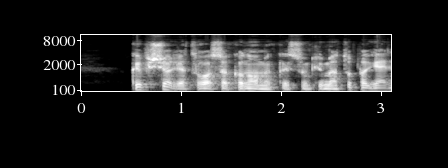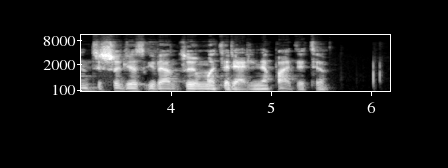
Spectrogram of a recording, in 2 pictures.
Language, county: Lithuanian, Vilnius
